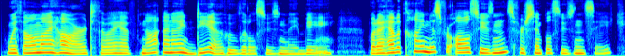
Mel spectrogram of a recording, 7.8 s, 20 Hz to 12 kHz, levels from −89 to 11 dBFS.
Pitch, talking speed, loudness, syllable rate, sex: 220 Hz, 205 wpm, -16 LUFS, 4.8 syllables/s, female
